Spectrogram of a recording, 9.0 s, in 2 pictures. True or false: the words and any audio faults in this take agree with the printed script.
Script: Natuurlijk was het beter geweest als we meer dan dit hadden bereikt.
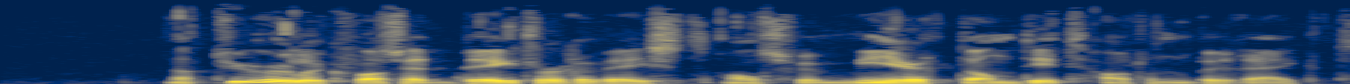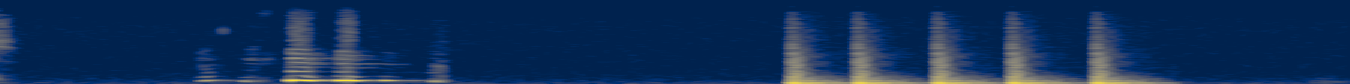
false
